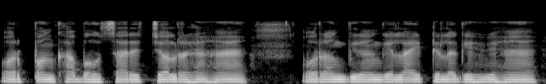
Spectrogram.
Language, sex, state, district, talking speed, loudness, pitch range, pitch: Hindi, male, Jharkhand, Palamu, 155 wpm, -16 LUFS, 110-115 Hz, 110 Hz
